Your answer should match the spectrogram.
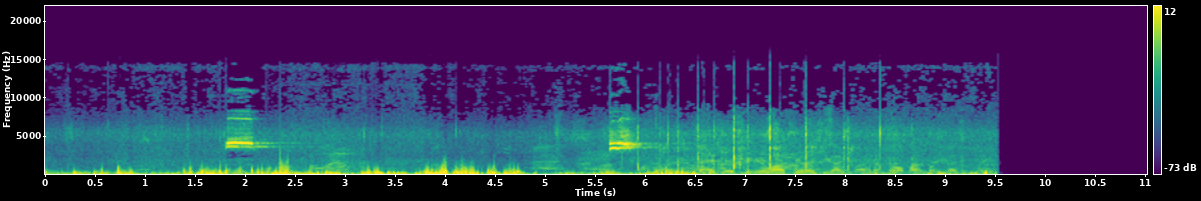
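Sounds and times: referee's whistle blast: 1.8s - 2.6s, 5.6s - 6.1s.

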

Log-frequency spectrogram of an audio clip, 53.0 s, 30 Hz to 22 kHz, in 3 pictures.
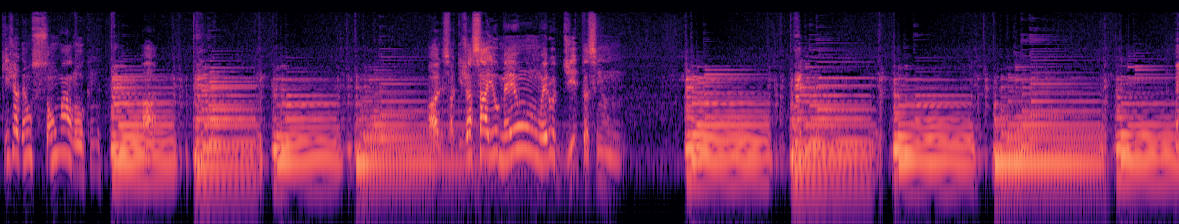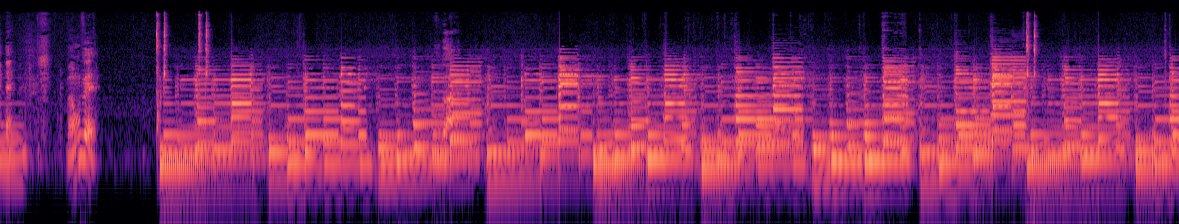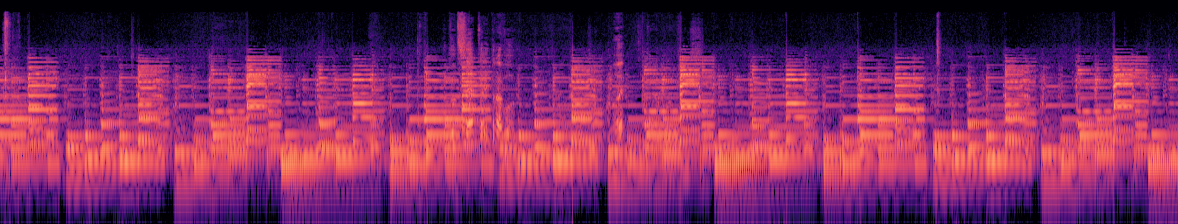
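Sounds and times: electric guitar chords: 1.6s - 9.4s, 10.2s - 18.2s, 20.0s - 53.0s.

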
